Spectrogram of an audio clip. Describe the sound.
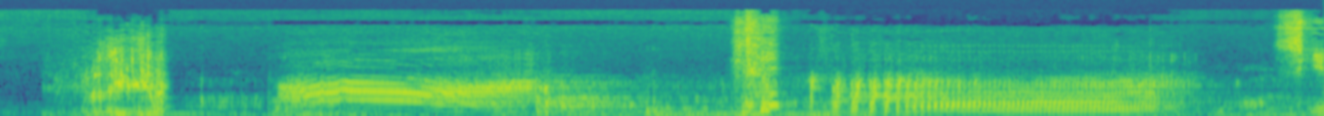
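Deep, moaning humpback whale calls: a rising and falling tonal sweep, then a long, drawn-out droning groan. A brief laugh and a short spoken word come just before them.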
